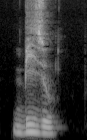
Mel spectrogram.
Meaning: plural of bisou
- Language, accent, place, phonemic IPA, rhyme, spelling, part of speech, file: French, France, Lyon, /bi.zu/, -u, bisous, noun, LL-Q150 (fra)-bisous.wav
